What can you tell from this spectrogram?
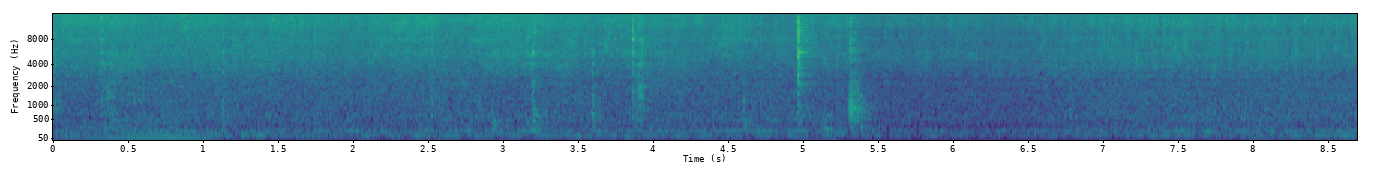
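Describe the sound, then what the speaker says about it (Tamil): Tomatoes sautéing over high flame in a pan for a tomato jam, a steady low frying sizzle with stirring scrapes and a couple of sharper clinks partway through, fairly close and quiet, no talk. "இந்த தக்காளியை 1 நிமிஷம் வதக்கிக்கலாம் ஹை ஃப்ளேமில்"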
